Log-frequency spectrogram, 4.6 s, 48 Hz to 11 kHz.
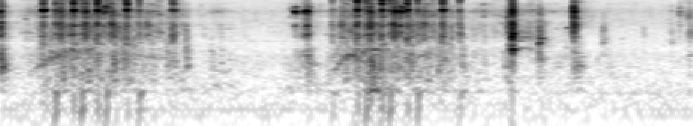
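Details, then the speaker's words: Craftsman mower with engine swapped in for the blown Tecumseh, Champion RJ19LM plug fitted: two short pull-start cranking bursts with rapid chuffing and ticks, never catching; no spark, traced to a pinched coil wire. "Still nothing. I suspect it's grounding out somewhere, as bodged as this thing is."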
